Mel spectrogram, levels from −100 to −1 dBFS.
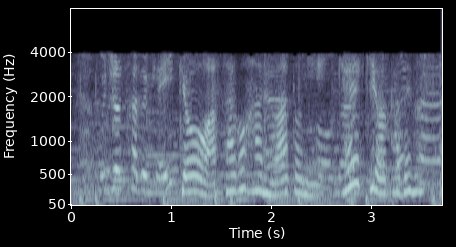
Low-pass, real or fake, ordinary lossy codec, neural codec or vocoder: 7.2 kHz; real; AAC, 16 kbps; none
